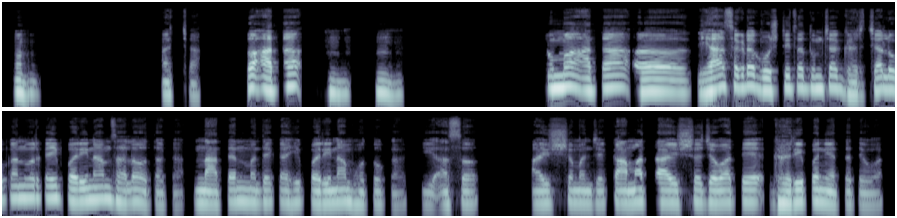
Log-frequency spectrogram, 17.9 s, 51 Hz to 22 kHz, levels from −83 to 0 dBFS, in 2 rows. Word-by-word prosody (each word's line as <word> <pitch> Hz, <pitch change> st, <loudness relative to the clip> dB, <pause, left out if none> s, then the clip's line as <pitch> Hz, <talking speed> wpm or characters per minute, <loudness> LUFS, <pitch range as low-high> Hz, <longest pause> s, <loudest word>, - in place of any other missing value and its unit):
हं, 125 Hz, -, +4 dB
हं. 110 Hz, +1 st, -8 dB, 1.2 s
अच्छा. 105 Hz, -2 st, -7 dB, 0.5 s
तर 160 Hz, -, +4 dB
आता 150 Hz, +2 st, +5 dB, 0.4 s
हं, 125 Hz, -, 0 dB
हं, 115 Hz, 0 st, -5 dB, 0.3 s
हं, 120 Hz, -2 st, +1 dB
हं. 110 Hz, -, -11 dB, 1.4 s
तर -, -, +2 dB
मग 160 Hz, +2 st, +8 dB
आता 140 Hz, +2 st, +2 dB, 0.3 s
अ, -, -, +6 dB, 0.6 s
ह्या 140 Hz, +7 st, +6 dB
सगळ्या 165 Hz, +1 st, +3 dB
गोष्टीचा 140 Hz, +3 st, 0 dB
तुमच्या 155 Hz, +1 st, +1 dB
घरच्या 120 Hz, 0 st, -1 dB
लोकांवर 145 Hz, +1 st, 0 dB
काही 145 Hz, 0 st, +2 dB
परिणाम 130 Hz, +3 st, +2 dB
झाला 120 Hz, -2 st, -2 dB
होता 105 Hz, -4 st, -4 dB
का? 95 Hz, +1 st, -16 dB
नात्यांमध्ये 115 Hz, +2 st, -1 dB
काही 115 Hz, 0 st, -4 dB
परिणाम 115 Hz, +1 st, 0 dB
होतो 105 Hz, +1 st, -7 dB
का, 95 Hz, 0 st, -14 dB
की 100 Hz, -1 st, -13 dB
असं 105 Hz, +1 st, -5 dB, 0.6 s
आयुष्य 110 Hz, +1 st, -3 dB
म्हणजे 110 Hz, -1 st, -4 dB
कामात 115 Hz, +1 st, 0 dB
आयुष्य 115 Hz, 0 st, 0 dB
जेव्हा 115 Hz, +1 st, +1 dB
ते 120 Hz, -1 st, 0 dB
घरी 115 Hz, +2 st, +2 dB
पण 120 Hz, -2 st, +1 dB
येतं 105 Hz, 0 st, -3 dB
तेव्हा? 95 Hz, 0 st, -9 dB
115 Hz, 140 wpm, -23 LUFS, 110-140 Hz, 1.4 s, मग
